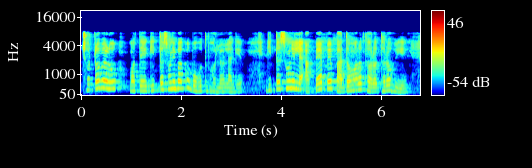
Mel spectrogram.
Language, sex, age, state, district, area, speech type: Odia, female, 18-30, Odisha, Mayurbhanj, rural, spontaneous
